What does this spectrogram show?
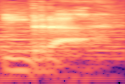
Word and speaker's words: Ra: Qué mejor sitio para rendir pleitesía re que este, que es el más cercano al sol. Ra, que también se pronuncia Re, era el dios del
